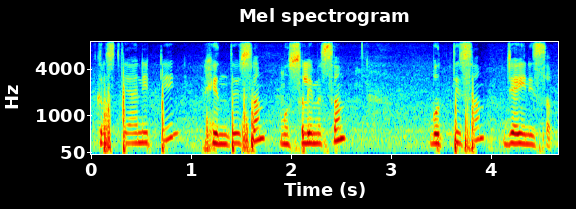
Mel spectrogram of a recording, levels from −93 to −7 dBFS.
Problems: constant background noise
